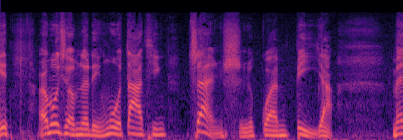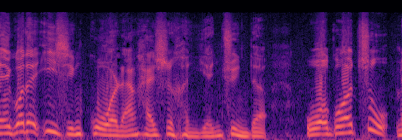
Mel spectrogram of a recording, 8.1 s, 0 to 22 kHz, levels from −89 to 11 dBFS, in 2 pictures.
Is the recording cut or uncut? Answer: uncut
